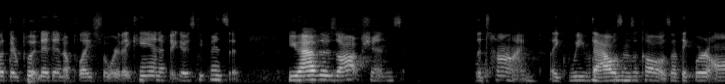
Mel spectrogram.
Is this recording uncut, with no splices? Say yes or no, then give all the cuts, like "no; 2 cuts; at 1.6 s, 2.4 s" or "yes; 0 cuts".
no; 2 cuts; at 4.8 s, 5.9 s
